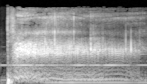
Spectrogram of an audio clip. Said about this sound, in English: Luckily, at that moment, a spaceship crashed onto his farm.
